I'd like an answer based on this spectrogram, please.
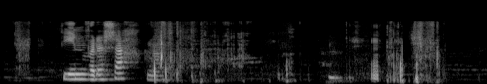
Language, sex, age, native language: Icelandic, female, 9, Icelandic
